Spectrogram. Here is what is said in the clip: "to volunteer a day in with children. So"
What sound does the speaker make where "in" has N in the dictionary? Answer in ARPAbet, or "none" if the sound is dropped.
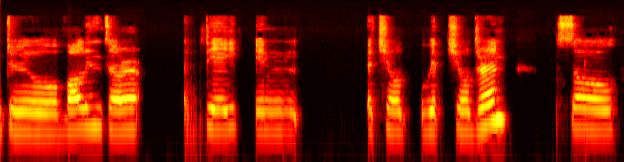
L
